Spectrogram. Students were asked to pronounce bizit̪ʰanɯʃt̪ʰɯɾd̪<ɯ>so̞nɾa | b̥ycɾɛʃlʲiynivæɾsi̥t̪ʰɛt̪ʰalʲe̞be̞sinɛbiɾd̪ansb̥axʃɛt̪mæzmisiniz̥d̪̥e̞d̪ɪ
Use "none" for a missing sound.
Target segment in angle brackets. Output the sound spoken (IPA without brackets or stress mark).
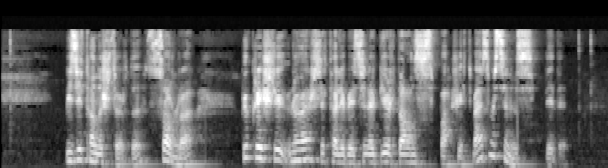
ɯ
